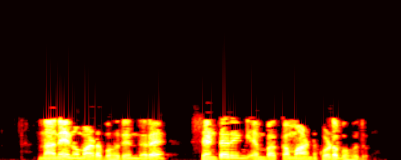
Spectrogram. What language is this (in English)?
Kannada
